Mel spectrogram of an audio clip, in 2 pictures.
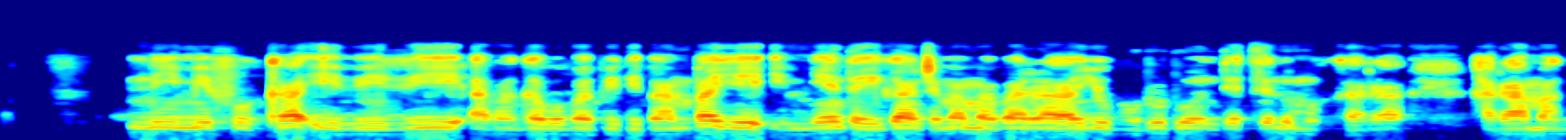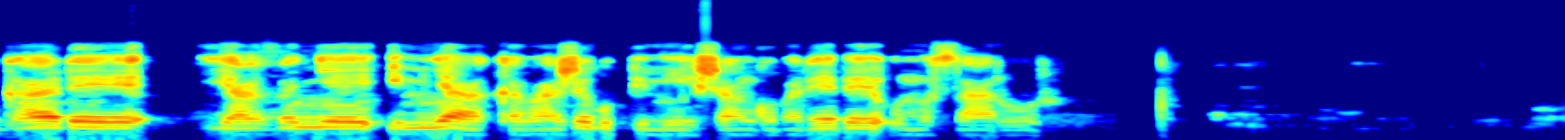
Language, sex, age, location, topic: Kinyarwanda, male, 25-35, Nyagatare, finance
